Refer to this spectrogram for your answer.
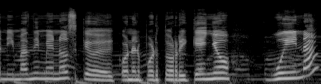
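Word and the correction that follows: Guaynaa: así se pronuncia. Guaina. Guaina. Sí.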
